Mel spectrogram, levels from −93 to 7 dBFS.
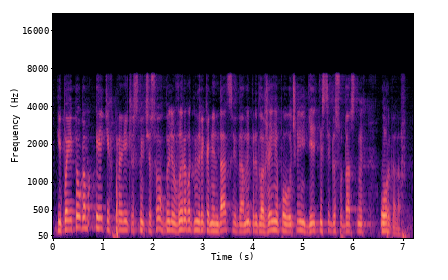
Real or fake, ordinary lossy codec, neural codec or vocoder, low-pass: fake; none; codec, 44.1 kHz, 2.6 kbps, SNAC; 7.2 kHz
